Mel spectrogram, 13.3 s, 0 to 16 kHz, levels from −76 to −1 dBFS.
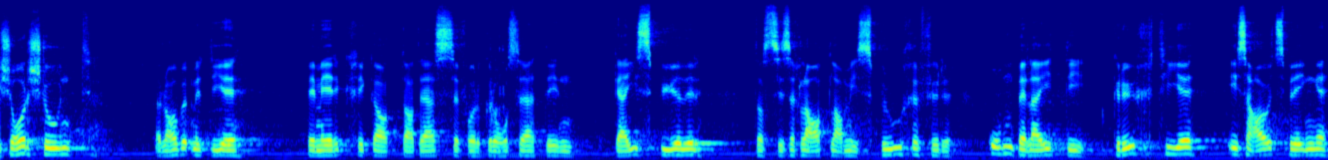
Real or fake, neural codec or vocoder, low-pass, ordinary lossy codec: fake; vocoder, 44.1 kHz, 128 mel bands every 512 samples, BigVGAN v2; 14.4 kHz; none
